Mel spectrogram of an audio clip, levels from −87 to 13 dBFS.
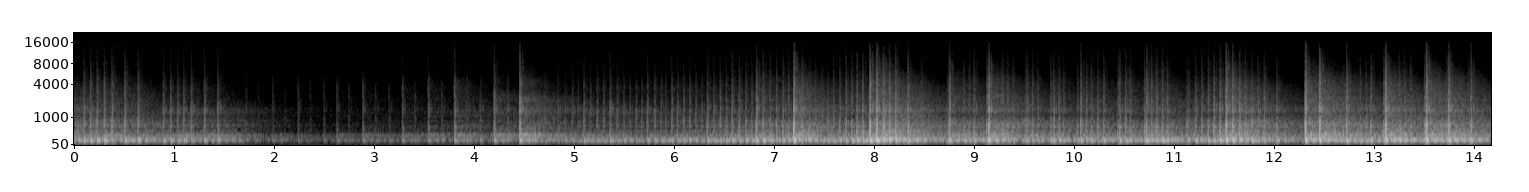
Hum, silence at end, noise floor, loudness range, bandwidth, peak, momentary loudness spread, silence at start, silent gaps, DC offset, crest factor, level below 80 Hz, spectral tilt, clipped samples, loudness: none; 0 s; -53 dBFS; 13 LU; 9.4 kHz; -4 dBFS; 16 LU; 0 s; none; under 0.1%; 22 dB; -60 dBFS; -8.5 dB/octave; under 0.1%; -26 LUFS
